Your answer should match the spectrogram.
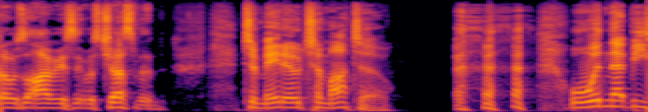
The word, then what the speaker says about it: Cheesman: Oh, you pronounce that chess. Okay. It's not SEMAN. It's just SMAN. So I think it's Chessman.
